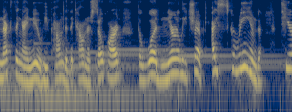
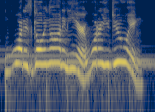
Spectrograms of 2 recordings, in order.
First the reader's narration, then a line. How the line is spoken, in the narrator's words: Hank hollered at the drunk man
